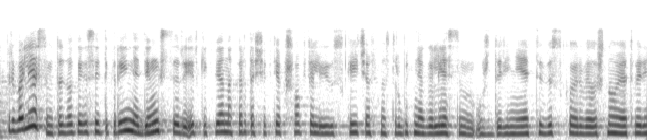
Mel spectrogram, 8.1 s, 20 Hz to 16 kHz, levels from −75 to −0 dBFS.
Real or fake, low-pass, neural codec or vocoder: real; 7.2 kHz; none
